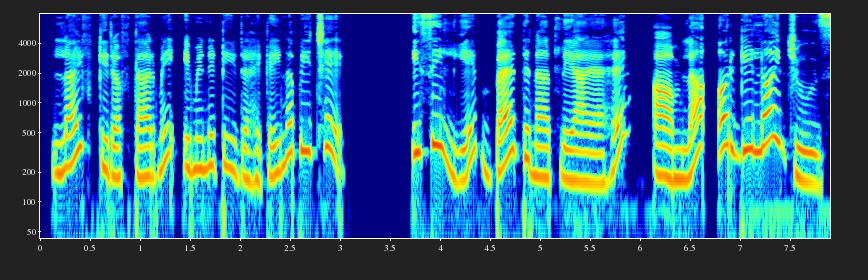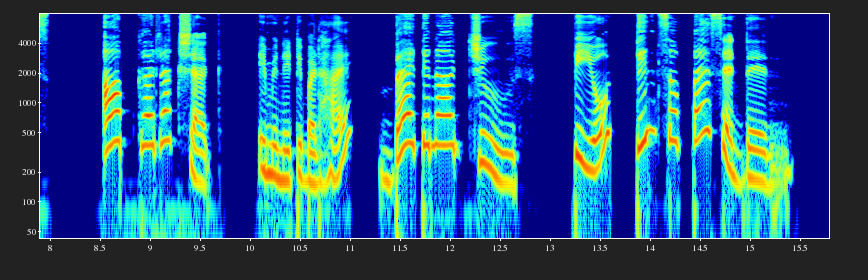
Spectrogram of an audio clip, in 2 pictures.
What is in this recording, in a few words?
female hindi voice over narrative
